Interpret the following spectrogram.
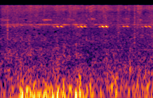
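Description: Night insects chirping in a steady, even high-pitched pulse, a few chirps a second, over a low rumble from wind or handling.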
